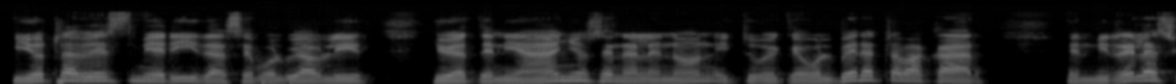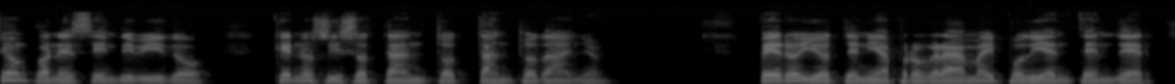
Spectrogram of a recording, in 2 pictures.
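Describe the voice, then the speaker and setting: A middle-aged man with a Mexican Spanish accent gives a frank personal testimony at a recovery group meeting, speaking bluntly into a stand microphone with earthy profanity and direct questions to the audience. His mid-range voice is a little mellow and a little fast, with no echo.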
